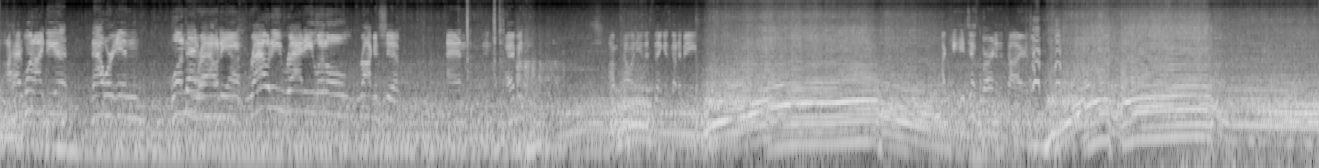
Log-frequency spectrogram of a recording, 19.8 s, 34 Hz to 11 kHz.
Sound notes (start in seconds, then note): 11.8 engine roaring; 15.5 friend laughing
